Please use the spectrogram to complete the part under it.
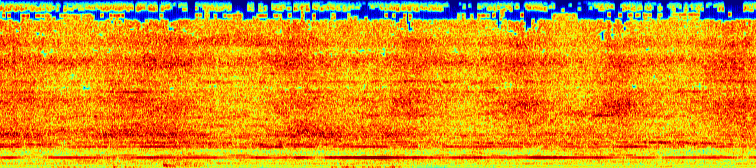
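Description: A vacuum head brushes over thick carpet.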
